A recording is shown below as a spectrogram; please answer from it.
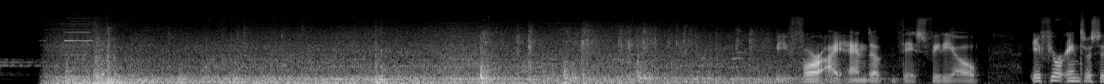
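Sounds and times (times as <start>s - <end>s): short high beep: 0.0s - 1.0s
train door opening: 0.4s - 8.9s
rumble and hum of trains: 0.4s - 9.0s.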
